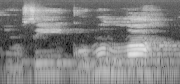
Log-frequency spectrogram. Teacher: lafzul jalalah didahului baris dhammah, itu dibaca tebal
